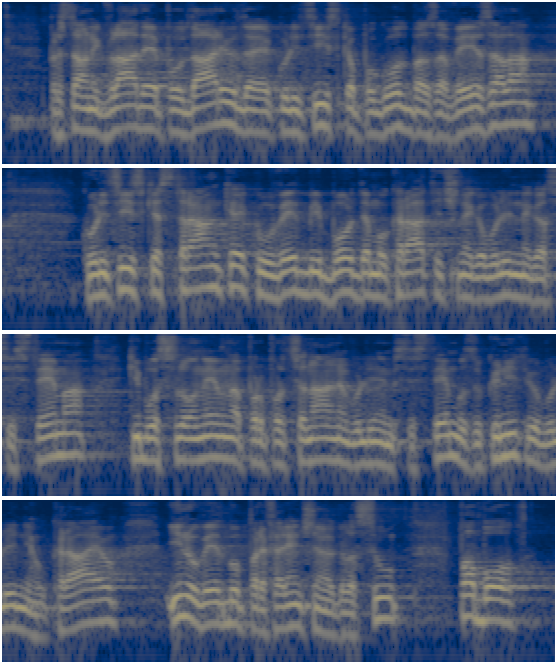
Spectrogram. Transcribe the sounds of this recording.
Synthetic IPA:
pɾɛt̪st̪aːwnikʋlaːd̪ɛjɛpɔwd̪aːɾiwd̪ajɛkɔalit̪siskapɔɡoːd̪̚bazaʋeːzala | kɔalit̪sijskɛst̪ɾãŋkɛkːʋeːd̪̚bibold̪ɛmɔkɾaːt̪it͡ʃnɛɡaʋɔlilnɛɡasist̪eːma | kiboslɔwneːwnapɾɔpɔɾt̪sijɔnaːlnɛmʋɔlilnɛmsist̪eːmuzukinit̪ʋjuʋɔlilnixukɾaːjɛw | inuʋeːd̪̚bɔpɾɛfɛɾɛnt͡ʃnɛɡaɡlasuː | pabo

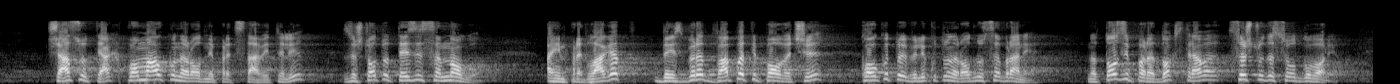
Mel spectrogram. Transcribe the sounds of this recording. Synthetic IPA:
t͡ʃasot̪ːʲjaxpomalˠkʊnɐɾɔd̪nipɾɛt̪st̪a̰vit̪ɛli | zɐʃt̪ɔt̪ot̪ɛzisɐmnɔɡʊ̰ | ɐimpɾɛd̪lˠaɡət̪d̪ɐizbɛɾəd̪̚d̪vapət̪ipɔvɛt͡ʃɛkɔlˠkot̪oɛvɛlikot̪onɐɾɔd̪nosɐbɾanḭɛ̰ | nɐt̪ɔzipɐɾɐd̪ɔkst̪ɾʲabvəsɤʃt̪od̪ɐsɛod̪ɡovɔɾḭ

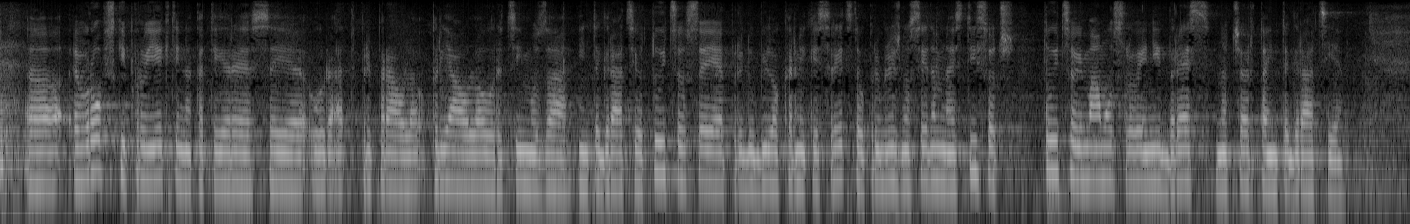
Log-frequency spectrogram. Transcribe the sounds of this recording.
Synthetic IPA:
ɛwɾoːpskipɾɔjeːkt̪inakat̪eːɾɛsɛjɛuɾat̪pɾipapɾijaːwlawɾɛt̪simɔzaint̪ɛɡɾaːt̪sijɔt̪uːjt̪sɛwsɛjɛpɾid̪ɔbiːlɔkaɾneːkajsɾeːt̪st̪əwpɾibliʒnɔseːd̪əmnajst̪ːiːsɔt͡ʃ | t̪uːjt̪sɛwimaːmɔwslɔʋeːniibɾɛznat͡ʃəɾt̪aint̪ɛɡɾaːt̪sijɛ

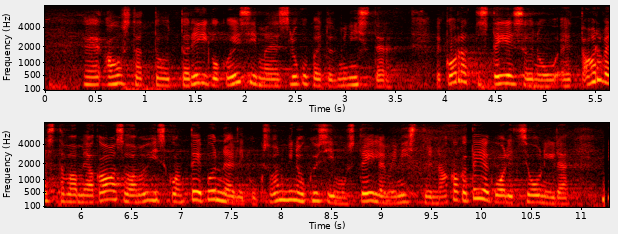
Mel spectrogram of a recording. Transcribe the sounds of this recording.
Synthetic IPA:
ʔɑust̪ɑt̪ˑːud̪̥riːɡ̥iko̞ɡ̥ue̞sʲime̞ːsluɡ̥upe̞ːt̪ːˑud̪̥minist̪e̞ɾ | ko̞rːɑt̪ːˑɑst̪e̞je̞sɤnue̞t̪ːˑɑrve̞st̪ɑvɑmjɑkɑːsɑvɑmɑyɦisko̞nd̪̚t̪e̞ːpɤnːe̞likukso̞nminukysʲimust̪e̞jle̞minist̪rineɑɡ̥ɑkɑt̪e̞je̞ko̞ɑlit̪sio̞ːnʲile̞

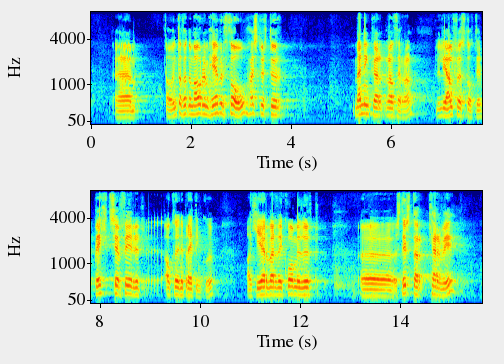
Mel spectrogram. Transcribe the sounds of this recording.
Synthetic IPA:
awʏnt̪anfɛt̪nʏmaːwɾʏmɦɛːvʏɾ̥θowɦajst̪vɪr̥t̪ʏɾ | mɛnːiŋkaɾːawθɛrːa | lɪlːialfɾɛðst̪owht̪ɪɾpejht̪sjɛɾ̥fɪɾɪɾa̰wkʰvɛːðɪnɪpɾeːjt̪iŋkʏ | a̰ðçɛɾvɛɾðɪkʰɔːmɪðʏhp | st̪ɪr̥t̪aɾcʰɛɾvɪ

